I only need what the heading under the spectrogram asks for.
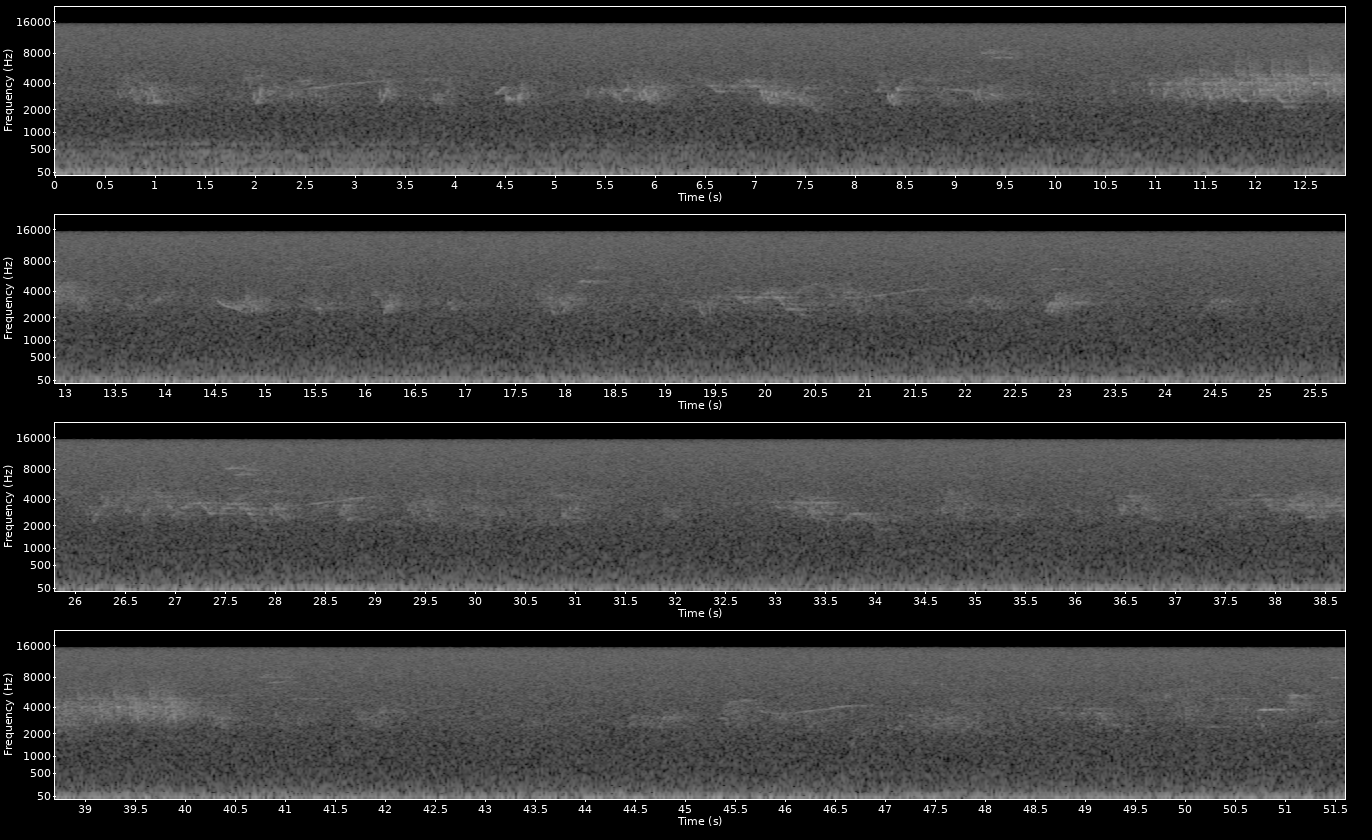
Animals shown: Red-eyed Vireo (Vireo olivaceus)
Veery (Catharus fuscescens)
Eastern Wood-Pewee (Contopus virens)
Black-throated Green Warbler (Setophaga virens)
Ovenbird (Seiurus aurocapilla)

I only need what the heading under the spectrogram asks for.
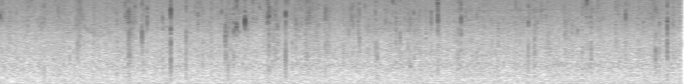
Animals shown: Golden-crowned Kinglet (Regulus satrapa)

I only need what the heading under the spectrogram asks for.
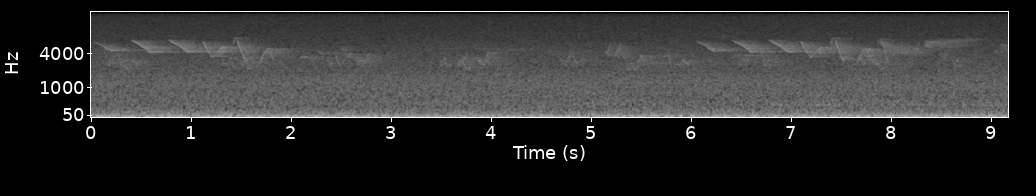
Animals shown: Red-eyed Vireo (Vireo olivaceus)
Louisiana Waterthrush (Parkesia motacilla)
Black-throated Blue Warbler (Setophaga caerulescens)

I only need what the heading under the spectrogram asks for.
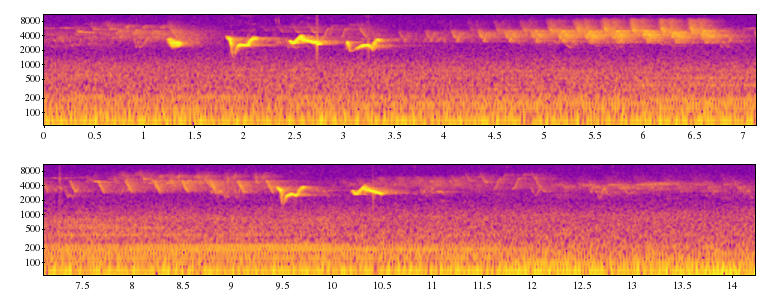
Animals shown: Scarlet Tanager (Piranga olivacea)
Red-eyed Vireo (Vireo olivaceus)
Mourning Warbler (Geothlypis philadelphia)
Black-throated Blue Warbler (Setophaga caerulescens)
Chestnut-sided Warbler (Setophaga pensylvanica)
Black-throated Green Warbler (Setophaga virens)
Ovenbird (Seiurus aurocapilla)

